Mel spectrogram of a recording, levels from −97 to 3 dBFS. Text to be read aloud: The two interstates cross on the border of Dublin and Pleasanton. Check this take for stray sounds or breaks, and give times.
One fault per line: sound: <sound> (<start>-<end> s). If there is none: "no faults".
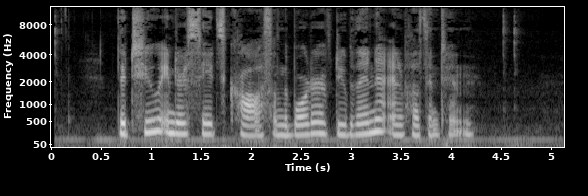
no faults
